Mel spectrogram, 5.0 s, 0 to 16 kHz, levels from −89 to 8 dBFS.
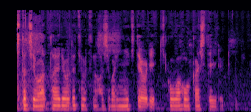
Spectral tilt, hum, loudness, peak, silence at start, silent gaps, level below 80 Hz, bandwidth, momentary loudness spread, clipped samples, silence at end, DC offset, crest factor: -3.5 dB/octave; none; -26 LUFS; -6 dBFS; 0.35 s; none; -64 dBFS; 11.5 kHz; 11 LU; under 0.1%; 0.6 s; under 0.1%; 22 dB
